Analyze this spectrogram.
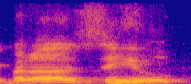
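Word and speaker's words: Brasil: say Brazil they say Brazil bra they still pronounce it with a z because it's between two vowels the A and the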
